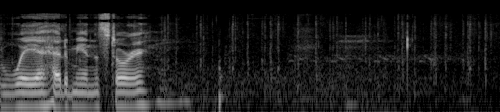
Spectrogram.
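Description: Clawed feet patter quickly on rocky ground.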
